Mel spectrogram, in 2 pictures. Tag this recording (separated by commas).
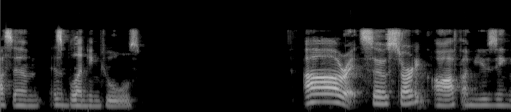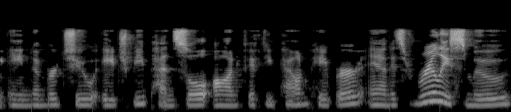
Speech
